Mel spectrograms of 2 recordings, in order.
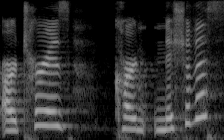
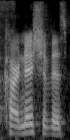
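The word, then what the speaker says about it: Artūras Karnišovas: The Denver Nuggets general manager, Arturas Karnishevas? – Hey.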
